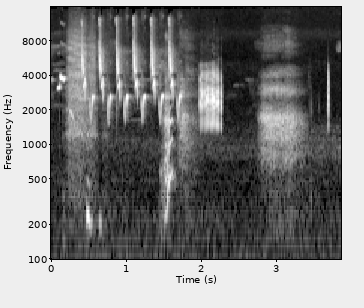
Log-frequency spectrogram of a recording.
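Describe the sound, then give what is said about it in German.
Birds chirping at dawn: a quick run of high, descending chirps, followed by a short buzzy burst and a softer rasping call, then one brief high note at the end. “Sie mag das Gezwitscher der erwachenden Vögel, die ihr von ihren Träumen erzählen.”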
